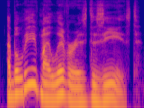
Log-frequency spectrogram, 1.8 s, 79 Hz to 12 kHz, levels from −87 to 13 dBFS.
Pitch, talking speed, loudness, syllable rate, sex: 135 Hz, 200 wpm, -15 LUFS, 6.8 syllables/s, male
